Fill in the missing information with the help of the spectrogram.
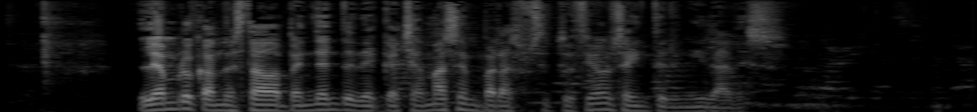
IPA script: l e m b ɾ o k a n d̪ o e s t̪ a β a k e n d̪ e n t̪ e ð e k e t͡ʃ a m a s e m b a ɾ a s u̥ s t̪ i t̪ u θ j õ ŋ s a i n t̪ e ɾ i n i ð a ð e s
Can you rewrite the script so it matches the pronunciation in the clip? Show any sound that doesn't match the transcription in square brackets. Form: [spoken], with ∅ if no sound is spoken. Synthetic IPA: l e m b ɾ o k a n d̪ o e s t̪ a β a [p] e n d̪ e n t̪ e ð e k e t͡ʃ a m a s e m [p] a ɾ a s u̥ s t̪ i t̪ u θ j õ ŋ s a i n t̪ e ɾ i n i ð a ð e s

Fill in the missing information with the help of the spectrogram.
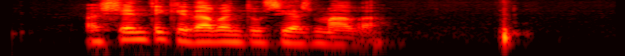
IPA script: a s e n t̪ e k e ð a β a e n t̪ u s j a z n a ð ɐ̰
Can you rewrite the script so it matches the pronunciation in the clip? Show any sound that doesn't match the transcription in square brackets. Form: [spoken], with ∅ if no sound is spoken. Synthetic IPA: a [ʃ] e n t̪ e k e ð a β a e n t̪ u s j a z [m] a ð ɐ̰

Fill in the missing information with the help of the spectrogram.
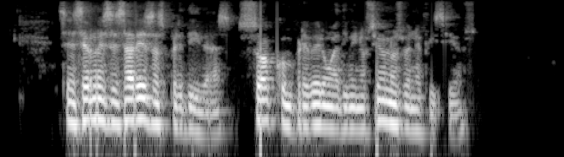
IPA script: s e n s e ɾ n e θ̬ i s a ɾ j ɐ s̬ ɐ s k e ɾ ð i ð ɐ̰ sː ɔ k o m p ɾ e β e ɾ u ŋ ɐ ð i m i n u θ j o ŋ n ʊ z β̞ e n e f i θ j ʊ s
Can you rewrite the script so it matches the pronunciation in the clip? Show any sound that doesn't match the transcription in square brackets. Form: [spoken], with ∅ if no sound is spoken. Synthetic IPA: s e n s e ɾ n e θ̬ [e] s a ɾ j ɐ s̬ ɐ s [p] e ɾ ð i ð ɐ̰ sː ɔ k o m p ɾ e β e ɾ u ŋ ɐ ð i m i n u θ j o ŋ n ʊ z β̞ e n e f i θ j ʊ s

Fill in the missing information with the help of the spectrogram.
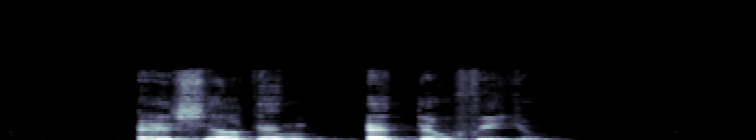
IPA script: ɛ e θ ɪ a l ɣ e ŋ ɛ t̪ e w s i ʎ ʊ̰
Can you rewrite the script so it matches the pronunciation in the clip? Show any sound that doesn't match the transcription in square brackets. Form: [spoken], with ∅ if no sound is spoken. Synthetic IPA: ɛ e [s] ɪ a l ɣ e ŋ ɛ t̪ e w [f] i ʎ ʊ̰

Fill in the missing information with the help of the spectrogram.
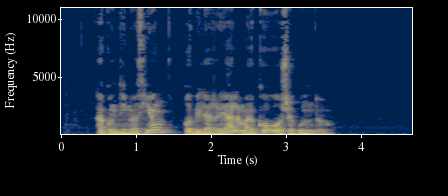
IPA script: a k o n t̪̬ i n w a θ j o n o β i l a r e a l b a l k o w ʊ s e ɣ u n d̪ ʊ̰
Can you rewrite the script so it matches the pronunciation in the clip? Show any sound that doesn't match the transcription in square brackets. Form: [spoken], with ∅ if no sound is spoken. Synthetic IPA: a k o n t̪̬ i n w a θ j o [ŋ] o β i l a r e a l [m] a [ɾ] k o w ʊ s e ɣ u n d̪ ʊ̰

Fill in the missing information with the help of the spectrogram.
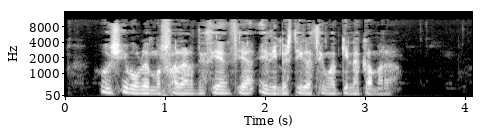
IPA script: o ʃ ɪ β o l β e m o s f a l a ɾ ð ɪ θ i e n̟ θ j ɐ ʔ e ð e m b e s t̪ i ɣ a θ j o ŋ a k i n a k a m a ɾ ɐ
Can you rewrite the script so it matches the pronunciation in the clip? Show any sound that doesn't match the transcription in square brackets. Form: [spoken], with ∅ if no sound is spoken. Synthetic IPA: o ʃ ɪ β o l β e m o s f a l a ɾ ð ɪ θ [j] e n̟ θ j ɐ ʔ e ð [i] m b e s t̪ i ɣ a θ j o ŋ a k i n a k a m a ɾ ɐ

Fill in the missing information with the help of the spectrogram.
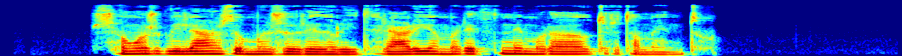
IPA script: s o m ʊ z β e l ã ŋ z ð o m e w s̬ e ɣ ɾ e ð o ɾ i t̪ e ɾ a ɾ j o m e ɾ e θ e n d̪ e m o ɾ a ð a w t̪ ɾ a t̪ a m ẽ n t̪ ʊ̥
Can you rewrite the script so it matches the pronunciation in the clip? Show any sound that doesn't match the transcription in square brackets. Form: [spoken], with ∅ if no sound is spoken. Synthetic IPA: s o [ŋ] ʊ z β [i] l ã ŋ z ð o m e w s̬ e ɣ ɾ e ð o [l] i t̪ e ɾ a ɾ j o m e ɾ e θ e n d̪ e m o ɾ a ð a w t̪ ɾ a t̪ a m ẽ n t̪ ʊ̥

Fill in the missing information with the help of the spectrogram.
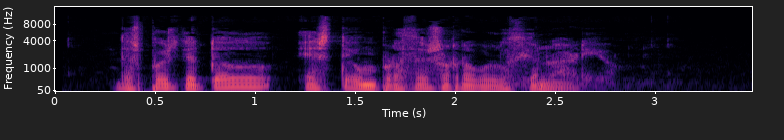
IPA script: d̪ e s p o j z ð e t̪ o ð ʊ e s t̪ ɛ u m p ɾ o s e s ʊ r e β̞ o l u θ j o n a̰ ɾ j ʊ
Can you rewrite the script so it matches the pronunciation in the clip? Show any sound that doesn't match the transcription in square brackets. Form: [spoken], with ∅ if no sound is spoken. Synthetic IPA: d̪ e s p o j z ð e t̪ o ð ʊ e s t̪ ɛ u m p ɾ o [θ] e s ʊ r e β̞ o l u θ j o n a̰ ɾ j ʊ

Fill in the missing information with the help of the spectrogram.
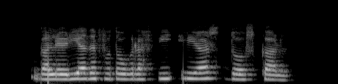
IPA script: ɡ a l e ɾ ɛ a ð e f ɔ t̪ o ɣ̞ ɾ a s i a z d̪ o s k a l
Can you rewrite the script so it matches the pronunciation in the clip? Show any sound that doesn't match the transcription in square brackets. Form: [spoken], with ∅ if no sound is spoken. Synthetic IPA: ɡ a l e ɾ [i] a ð e f [o] t̪ o ɣ̞ ɾ a [f] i a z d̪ o s k a l

